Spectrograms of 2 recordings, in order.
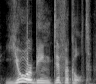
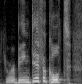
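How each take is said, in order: First: It sounds openly frustrated and mean. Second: It sounds passive-aggressive, with veiled annoyance. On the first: The speaker is annoyed with the listener. "it should be like, ... a mean sort of like, I'm frustrated with you thing to say" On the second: The annoyance is hidden behind politeness. "Or passive aggressive"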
